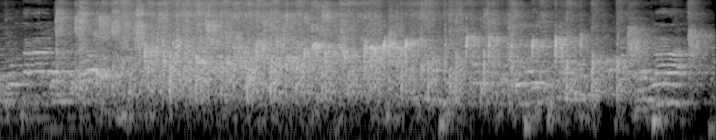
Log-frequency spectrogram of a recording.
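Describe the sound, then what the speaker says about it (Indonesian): A classroom group applauds after a lesson, with steady, dense clapping that stays loud and unbroken throughout, and a few voices mixed into it. "tepuk tangan buat Bang"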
